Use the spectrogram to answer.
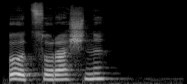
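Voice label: "ӧтсорасьны", Komi, female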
